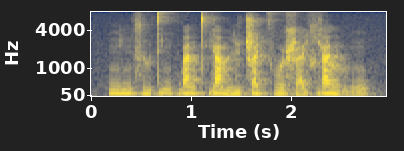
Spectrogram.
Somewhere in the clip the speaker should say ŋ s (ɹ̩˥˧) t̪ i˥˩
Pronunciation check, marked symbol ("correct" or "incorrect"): incorrect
